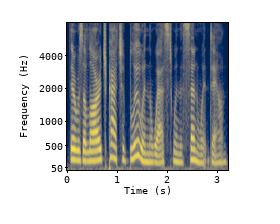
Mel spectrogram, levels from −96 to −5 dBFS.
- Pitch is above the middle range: Yes, high, 195 Hz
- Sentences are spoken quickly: Yes, fast, 280 wpm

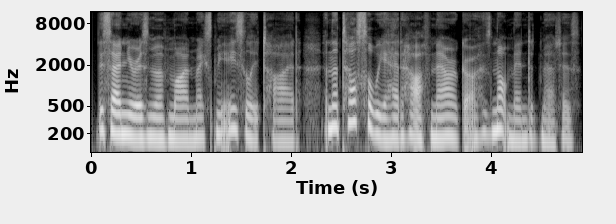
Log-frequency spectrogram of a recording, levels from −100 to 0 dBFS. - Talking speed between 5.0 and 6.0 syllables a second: No, 6.8 syllables/s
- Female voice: Yes, female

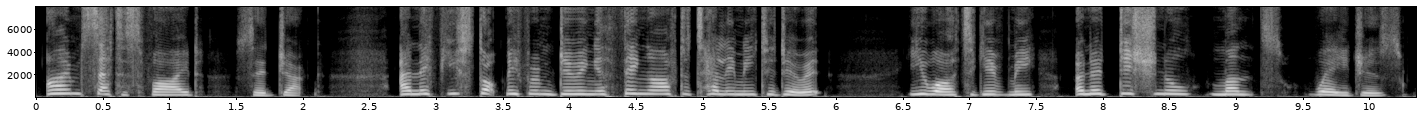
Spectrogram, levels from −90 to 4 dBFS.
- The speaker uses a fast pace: No, average, 160 wpm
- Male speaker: No, female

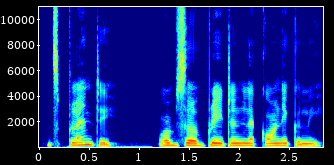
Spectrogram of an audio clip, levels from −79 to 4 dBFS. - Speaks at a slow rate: Yes, slow, 105 wpm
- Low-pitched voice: No, medium, 175 Hz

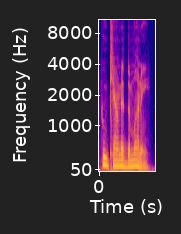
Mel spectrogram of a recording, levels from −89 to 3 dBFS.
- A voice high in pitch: No, low, 115 Hz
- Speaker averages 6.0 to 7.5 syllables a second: Yes, 6.1 syllables/s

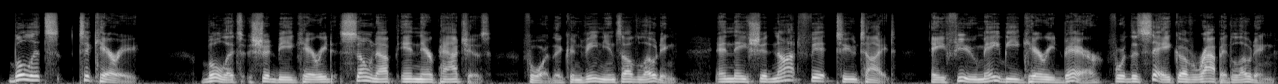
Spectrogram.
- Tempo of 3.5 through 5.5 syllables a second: Yes, 4.5 syllables/s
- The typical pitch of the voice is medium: No, low, 120 Hz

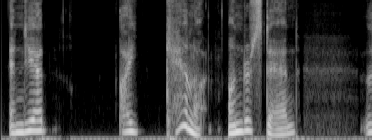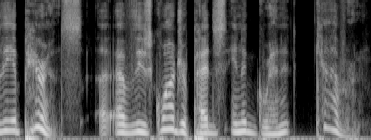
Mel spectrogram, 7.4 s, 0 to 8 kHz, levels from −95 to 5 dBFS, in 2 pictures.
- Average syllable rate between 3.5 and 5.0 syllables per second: No, 5.2 syllables/s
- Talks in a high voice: No, medium, 180 Hz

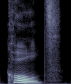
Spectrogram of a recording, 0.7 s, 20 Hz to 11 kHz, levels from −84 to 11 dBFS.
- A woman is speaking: Yes, female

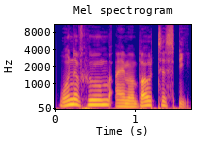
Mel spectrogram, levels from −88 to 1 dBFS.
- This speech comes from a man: Yes, male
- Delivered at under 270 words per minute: No, fast, 280 wpm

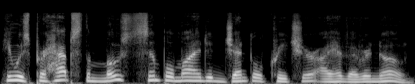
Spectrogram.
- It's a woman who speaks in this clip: No, male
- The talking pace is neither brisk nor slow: Yes, average, 190 wpm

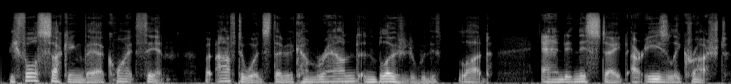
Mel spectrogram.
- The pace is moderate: Yes, average, 180 wpm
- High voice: No, low, 115 Hz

